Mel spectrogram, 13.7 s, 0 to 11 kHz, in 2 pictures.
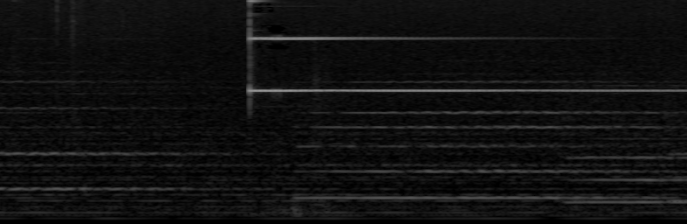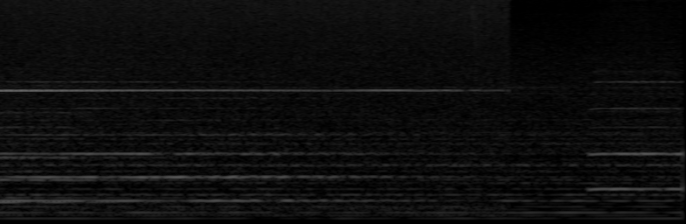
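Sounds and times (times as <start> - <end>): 
soft steady low drone: 0.0 - 13.6
meditation bell ringing: 2.5 - 12.0.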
